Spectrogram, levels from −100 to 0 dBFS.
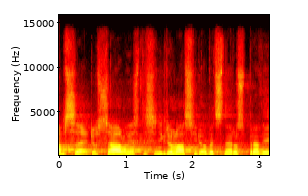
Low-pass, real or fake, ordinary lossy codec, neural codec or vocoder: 14.4 kHz; real; AAC, 64 kbps; none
